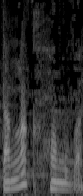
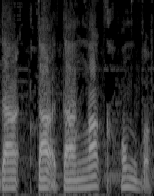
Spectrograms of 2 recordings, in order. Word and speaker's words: Tangakhongva: Tanakongva. But if you said it in Hopi, it would be pronounced Tangakhongva. It comes from Tangakhongva, from down here. In your throat.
